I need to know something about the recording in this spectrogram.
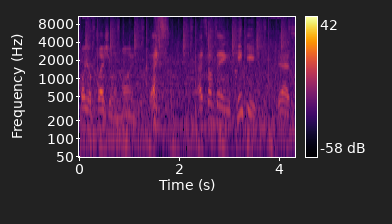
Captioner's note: laughs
